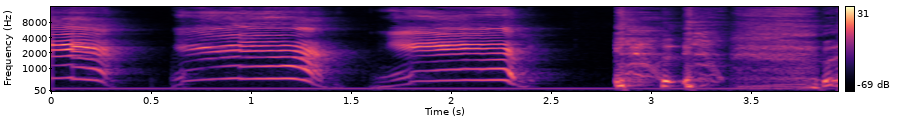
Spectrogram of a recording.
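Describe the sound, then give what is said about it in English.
A bird mimics a cat's meow three times in a row, each call a drawn-out, whiny rise and fall, sounded every time an elderly woman starts talking over coffee, followed by a burst of rough, scratchy noises over a steady low hum. “And y'all, it was this bird. And every time Granny would start talking, the bird would go, "Meow, meow."”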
